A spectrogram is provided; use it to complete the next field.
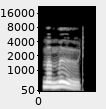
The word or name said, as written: mehmood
